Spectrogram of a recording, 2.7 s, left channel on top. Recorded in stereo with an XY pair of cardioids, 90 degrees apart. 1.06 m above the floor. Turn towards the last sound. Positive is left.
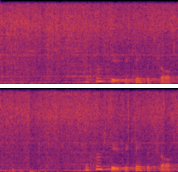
turn(degrees=0)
